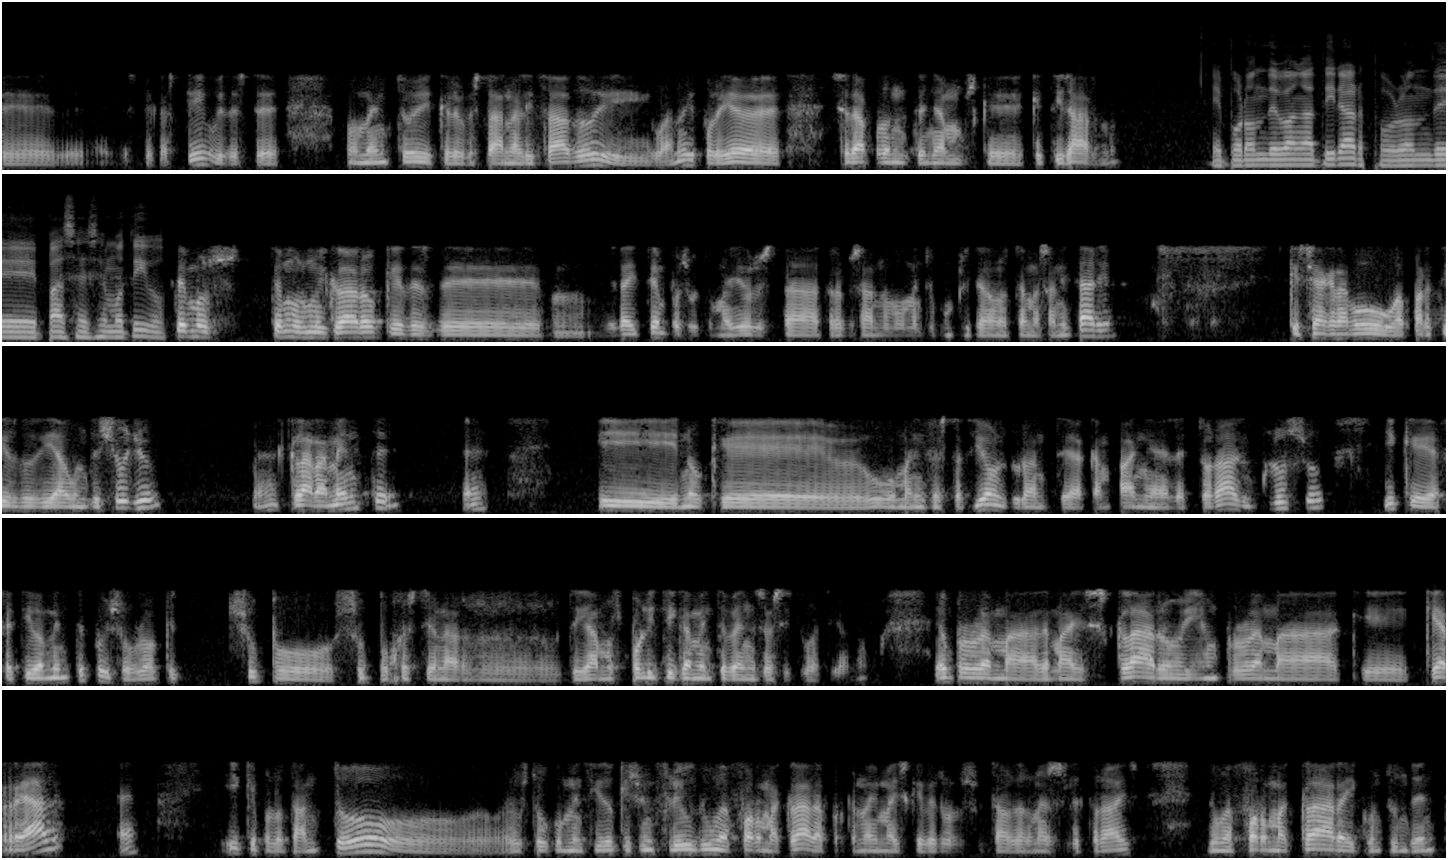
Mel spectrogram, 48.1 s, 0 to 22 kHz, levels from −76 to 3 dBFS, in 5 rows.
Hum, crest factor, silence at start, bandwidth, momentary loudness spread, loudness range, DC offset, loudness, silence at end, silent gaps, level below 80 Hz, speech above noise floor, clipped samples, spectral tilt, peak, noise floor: none; 22 dB; 0 s; 8 kHz; 13 LU; 4 LU; under 0.1%; -23 LUFS; 0.1 s; none; -62 dBFS; 40 dB; under 0.1%; -4.5 dB/octave; -2 dBFS; -62 dBFS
